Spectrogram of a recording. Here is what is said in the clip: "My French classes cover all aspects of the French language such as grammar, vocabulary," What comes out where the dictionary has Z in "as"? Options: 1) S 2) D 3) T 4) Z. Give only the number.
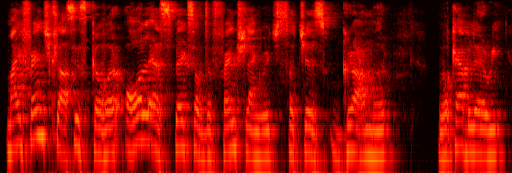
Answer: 4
